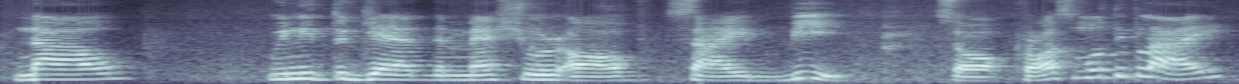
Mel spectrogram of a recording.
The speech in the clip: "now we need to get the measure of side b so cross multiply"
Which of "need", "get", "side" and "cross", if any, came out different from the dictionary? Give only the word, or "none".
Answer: none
